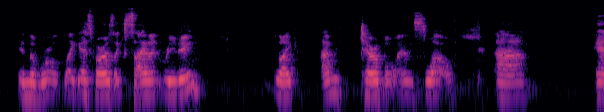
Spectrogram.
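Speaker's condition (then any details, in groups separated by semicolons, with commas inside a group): Cerebral palsy; wheelchair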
